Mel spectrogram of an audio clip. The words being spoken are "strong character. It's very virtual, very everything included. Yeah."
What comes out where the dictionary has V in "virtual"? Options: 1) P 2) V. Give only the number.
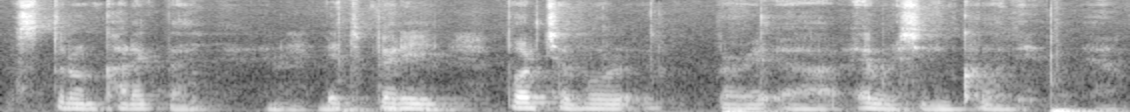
1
